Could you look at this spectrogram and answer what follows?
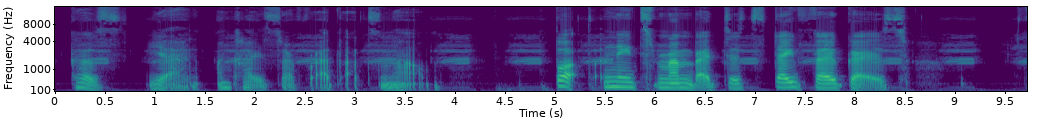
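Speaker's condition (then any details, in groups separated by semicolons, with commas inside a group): Multiple sclerosis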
